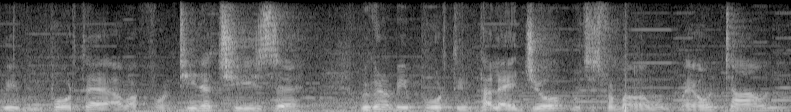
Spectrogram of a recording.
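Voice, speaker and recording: A man's voice: medium pitch, normal speed, music in the background. A man from Italy with an Italian accent, a restaurant owner answering interview questions with many fillers and restarts.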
